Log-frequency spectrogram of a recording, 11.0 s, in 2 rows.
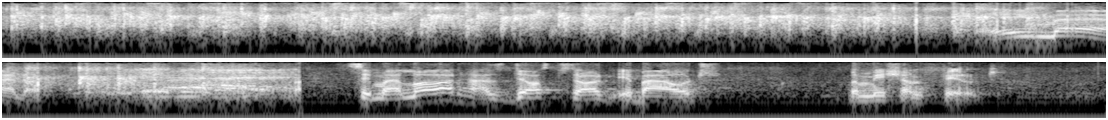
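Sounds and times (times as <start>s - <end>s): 
audience clapping: 0.0s - 7.0s
speech: 5.1s - 5.7s, 7.3s - 9.2s, 9.8s - 10.6s.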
